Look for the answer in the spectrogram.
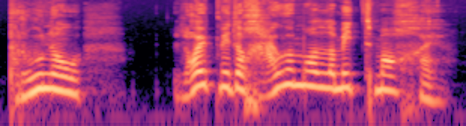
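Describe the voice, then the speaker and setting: A woman's voice: fairly high pitch, animated, measured pace, darkish tone, voice pushed up. A woman voicing a small, plaintive girl who feels left out, in a children's story. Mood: pleading. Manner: pleading, plaintive. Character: small girl, pleading, hurt, left out by boys.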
